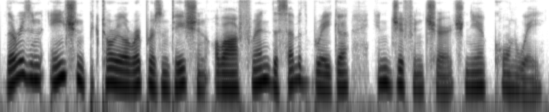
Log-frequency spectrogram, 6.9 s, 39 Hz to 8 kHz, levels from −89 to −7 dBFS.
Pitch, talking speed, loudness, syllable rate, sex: 135 Hz, 150 wpm, -16 LUFS, 4.6 syllables/s, male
